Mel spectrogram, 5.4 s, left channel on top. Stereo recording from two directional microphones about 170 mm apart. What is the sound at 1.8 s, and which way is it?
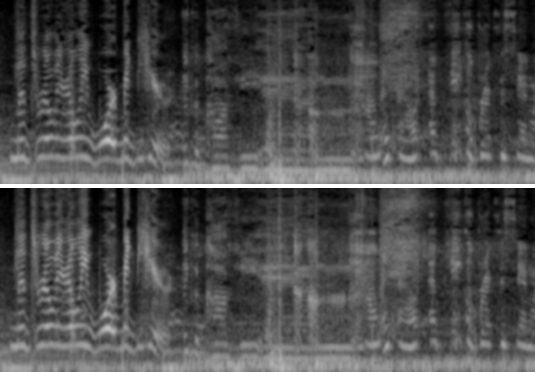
Speech, 60° left (ahead or behind).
